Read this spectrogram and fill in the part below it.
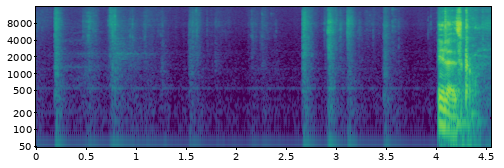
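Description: A foil card pack crinkles softly in someone's hands.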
